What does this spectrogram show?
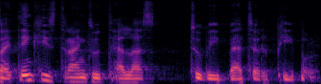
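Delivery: put-on low, soft Peruvian-accented mom; mother's Peruvian accent. Mom explaining God's message to son, soft Peruvian accent. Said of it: "she's from South America".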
